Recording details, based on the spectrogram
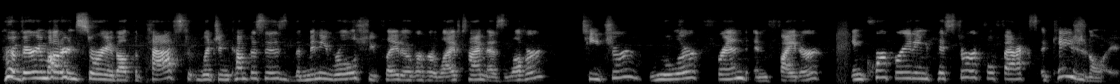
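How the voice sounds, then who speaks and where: A woman hosting a casual panel discussion, chatty and quick with frequent fillers. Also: fairly high pitch, lively intonation, pushed and bright, poor audio. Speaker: host.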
